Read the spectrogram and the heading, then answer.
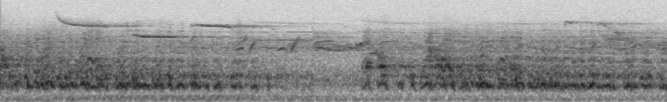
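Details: Several Eastern wild turkeys on the roost at dawn keep up continuous rapid rattling gobbles that overlap into a steady din, while small birds add slurred high whistles and chirps over the top.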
